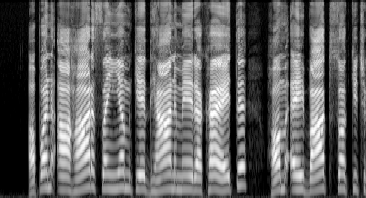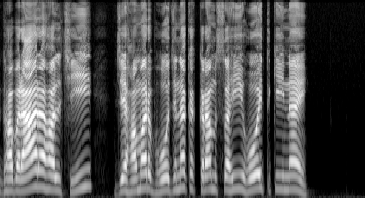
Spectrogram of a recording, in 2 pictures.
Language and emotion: Maithili, fearful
